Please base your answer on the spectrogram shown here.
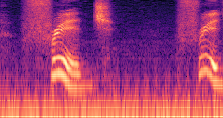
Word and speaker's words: fridge: So this is pronounced exactly the same as that second syllable. Fridge. Fridge.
